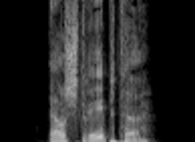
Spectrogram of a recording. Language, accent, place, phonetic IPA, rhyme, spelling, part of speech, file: German, Germany, Berlin, [ɛɐ̯ˈʃtʁeːptə], -eːptə, erstrebte, adjective / verb, De-erstrebte.ogg
- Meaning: inflection of erstreben: 1. first/third-person singular preterite 2. first/third-person singular subjunctive II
